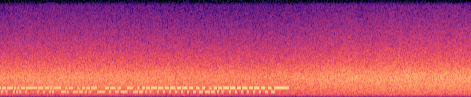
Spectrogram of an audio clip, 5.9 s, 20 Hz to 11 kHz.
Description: RTTY (50 baud, 450 Hz shift), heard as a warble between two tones, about 880 Hz centre, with radio static. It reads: … 579 1118 1118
